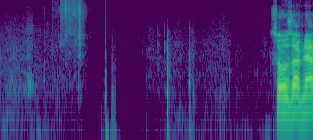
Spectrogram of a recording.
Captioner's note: leaves rustling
